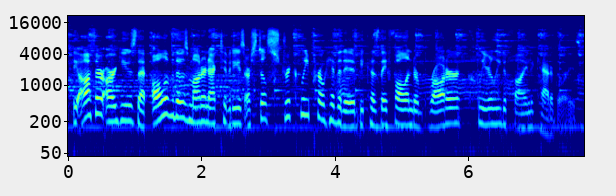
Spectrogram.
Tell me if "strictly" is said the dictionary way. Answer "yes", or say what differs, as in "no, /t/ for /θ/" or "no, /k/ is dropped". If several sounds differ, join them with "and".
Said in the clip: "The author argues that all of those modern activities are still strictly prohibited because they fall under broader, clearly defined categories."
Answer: yes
